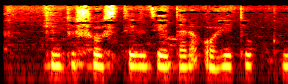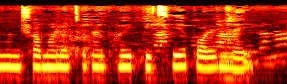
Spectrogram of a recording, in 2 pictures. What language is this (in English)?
Bangla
